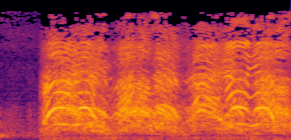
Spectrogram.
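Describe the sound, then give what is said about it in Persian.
A protest crowd gathered outside the parliament building in Bishkek, Kyrgyzstan, demanding the arrest of a senior customs official, shouts together in loud, rhythmic bursts, many voices rising and falling in repeated chant-like waves that continue steadily for several seconds. “Таҷаммугарон баъд аз шӯрпартоӣ ва ҷамъоварии имзо пароканда шуданд.”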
